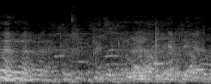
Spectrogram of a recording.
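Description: Several people's voices talking over one another in a murmur of chatter.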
